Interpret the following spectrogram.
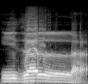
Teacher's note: Idzal, langsung ke lam, suara nunnya tidak lagi terdengar, langsung ke la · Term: idgham kamil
